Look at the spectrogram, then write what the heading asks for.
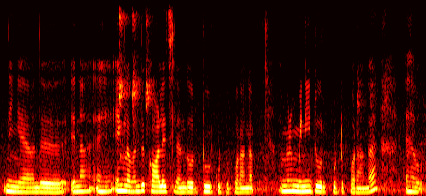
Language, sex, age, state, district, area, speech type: Tamil, female, 18-30, Tamil Nadu, Perambalur, rural, spontaneous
